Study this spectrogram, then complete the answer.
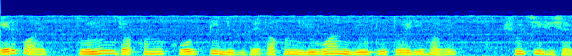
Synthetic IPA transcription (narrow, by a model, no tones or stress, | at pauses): eɾpɔɾe | t̪unid͡ʑɔkʰonkoɖʈilikʰbet̪ɔkʰonjuanjuʈut̪ojɾiɦɔbe | ʃut͡ɕiɦiʃebe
